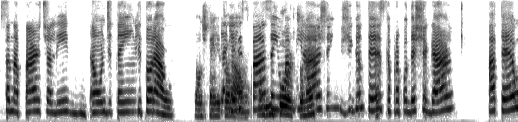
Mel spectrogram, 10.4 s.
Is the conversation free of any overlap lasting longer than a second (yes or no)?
no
